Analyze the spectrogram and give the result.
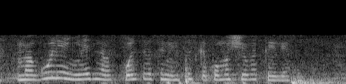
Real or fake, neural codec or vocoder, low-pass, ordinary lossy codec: real; none; 7.2 kHz; AAC, 16 kbps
